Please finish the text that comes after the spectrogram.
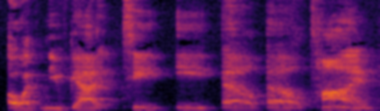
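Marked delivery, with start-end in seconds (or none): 1.2-3.8 slow, separated letters; spelling aloud. Shown as a demonstration. Teacher spells a word with pupils, slow spelling aloud. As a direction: say each letter slowly and distinctly.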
